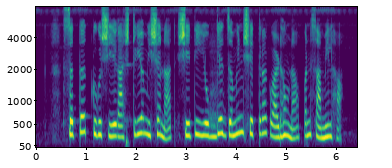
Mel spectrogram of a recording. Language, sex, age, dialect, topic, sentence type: Marathi, female, 18-24, Southern Konkan, agriculture, statement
